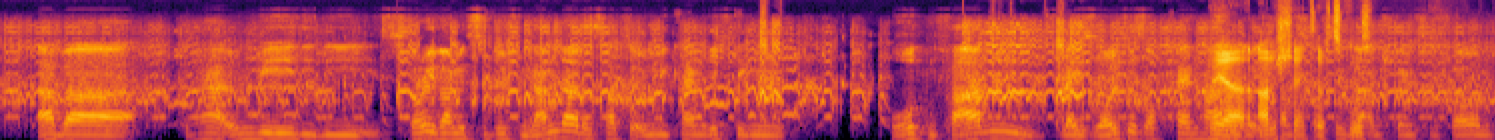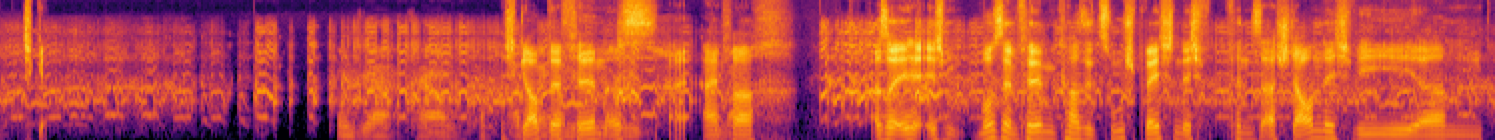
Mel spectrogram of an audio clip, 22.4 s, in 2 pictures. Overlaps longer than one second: present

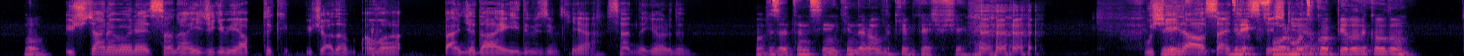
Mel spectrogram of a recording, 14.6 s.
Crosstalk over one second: present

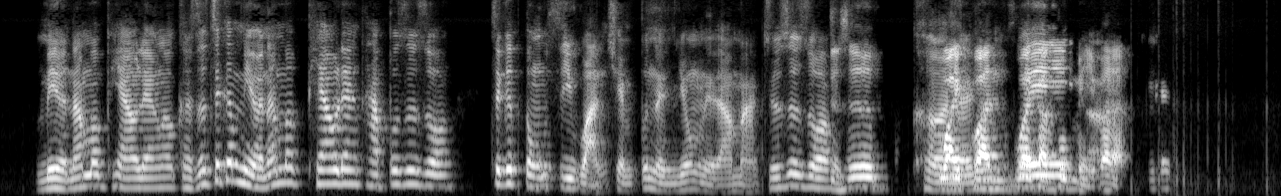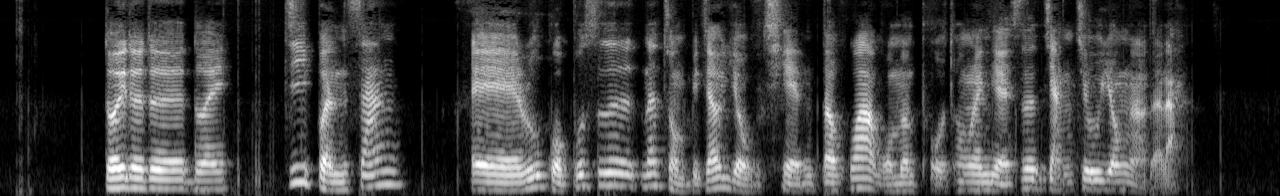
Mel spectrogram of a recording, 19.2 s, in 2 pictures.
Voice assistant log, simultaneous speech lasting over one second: present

